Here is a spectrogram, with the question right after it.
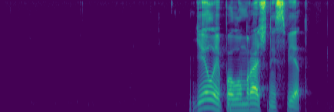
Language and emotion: Russian, angry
